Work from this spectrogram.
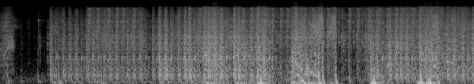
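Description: Rapid automatic gunfire in a Point Blank first-person shooter game, dense bursts of machine-gun shots firing almost continuously after a brief quiet start, loud and close with no talking.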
